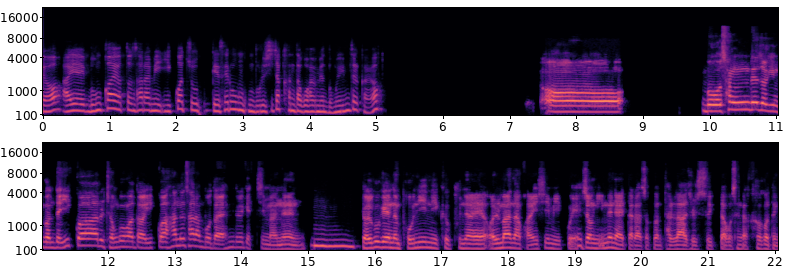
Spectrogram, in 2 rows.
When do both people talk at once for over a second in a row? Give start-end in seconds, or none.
none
